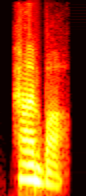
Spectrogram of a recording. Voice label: "hamba", Indian

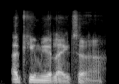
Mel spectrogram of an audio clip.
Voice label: "accumulator", British

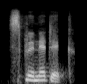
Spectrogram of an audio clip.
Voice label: "splenetic", Indian

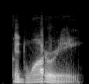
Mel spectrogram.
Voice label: "Godwottery", American

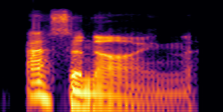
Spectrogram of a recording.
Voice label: "asinine", British

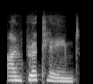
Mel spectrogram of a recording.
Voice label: "Unproclaimed", Indian

